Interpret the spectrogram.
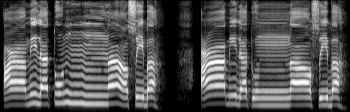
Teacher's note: نون آ رہا ہے, کیونکہ حروف غیر ملون میں نون بھی ہے, تو لہٰذا تا کی تنوین کا نون ساکن میں کیا ہوگا؟ ادغام ہوگا, اور وہ بھی گنہ کے ساتھ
